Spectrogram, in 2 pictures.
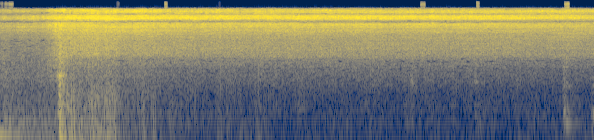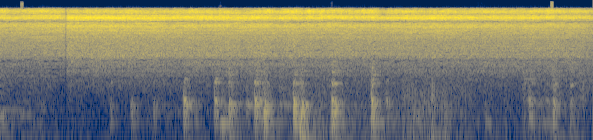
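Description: A pressure cooker steadily vents hissing steam while Peshawari beef cooks, a loud continuous hiss with faint clinks and rattles in the background and no talking.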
